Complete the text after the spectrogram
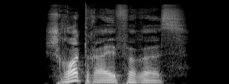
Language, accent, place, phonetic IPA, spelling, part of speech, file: German, Germany, Berlin, [ˈʃʁɔtˌʁaɪ̯fəʁəs], schrottreiferes, adjective, De-schrottreiferes.ogg
- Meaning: strong/mixed nominative/accusative neuter singular comparative degree of schrottreif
